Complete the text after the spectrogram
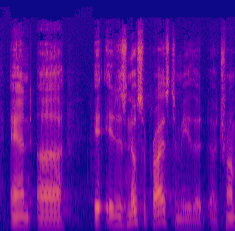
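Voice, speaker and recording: A man with an American accent, at a moderate pace. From Brooklyn, New York. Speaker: political reporter. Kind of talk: panel discussion. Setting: stage with audience.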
